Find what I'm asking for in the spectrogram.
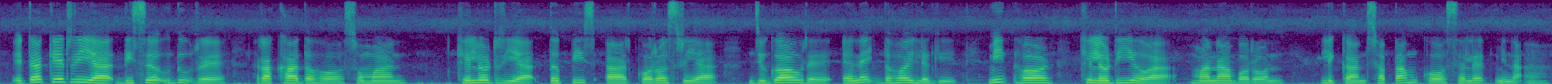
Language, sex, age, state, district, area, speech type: Santali, female, 45-60, West Bengal, Birbhum, rural, read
